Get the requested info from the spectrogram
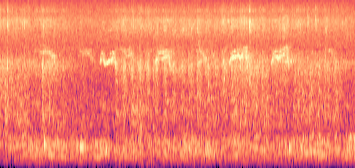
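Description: Birds calling: a short high chirp repeating five times, about once a second, over a faint low murmur.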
